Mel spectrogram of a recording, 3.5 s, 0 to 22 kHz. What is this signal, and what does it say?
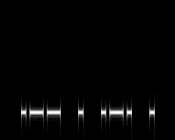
Morse code, heard as a keyed tone, about 14 wpm, spaced as for 12 wpm, 700 Hz. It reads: WERE
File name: Morsekurs / Witze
